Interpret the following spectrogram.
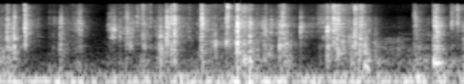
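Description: Foil wrapper of a Pokémon Sword & Shield booster pack crinkling as the cards are slid out of it by gloved hands: a run of small, quick crackles.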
